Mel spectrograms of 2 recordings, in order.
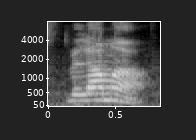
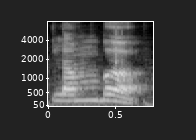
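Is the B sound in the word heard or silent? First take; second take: silent; heard. First: The B sound is left silent. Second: The B sound is clearly pronounced. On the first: The speaker calls it right. "The B is silent. It's plumber" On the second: The speaker calls it wrong. "Not plumber"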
